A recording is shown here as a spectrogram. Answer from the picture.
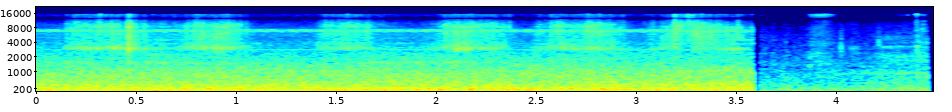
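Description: Toy hula hoop spinning around a child's waist, rattling in a pulse a little under once a second, over a low steady rumble. It cuts off suddenly near the end.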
